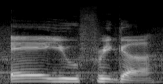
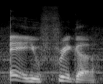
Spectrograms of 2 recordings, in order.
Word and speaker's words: Eufriga: demon the demon's name it's pronounced Eufriga, and I kind of wrote it like a Norse or kind of Nordic pronunciation, but the way they pronounced it was Eufriga, which in like the dialect of Pidgin, which is predominant in Hawaii, is kind of like Eufriga, you friggin' guy.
